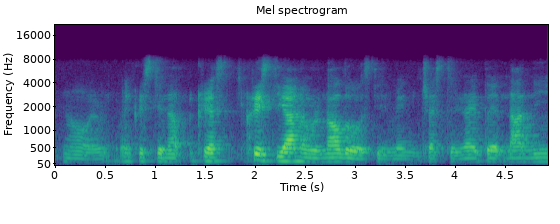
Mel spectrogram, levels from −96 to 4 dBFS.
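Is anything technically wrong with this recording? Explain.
No, nothing technically wrong here.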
